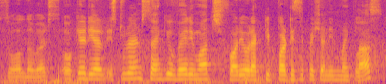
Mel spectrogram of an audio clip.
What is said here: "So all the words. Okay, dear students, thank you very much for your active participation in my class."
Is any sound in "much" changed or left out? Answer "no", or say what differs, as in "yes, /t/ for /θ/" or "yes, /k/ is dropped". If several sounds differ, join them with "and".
no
